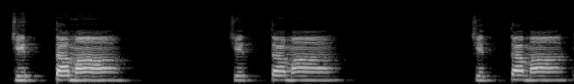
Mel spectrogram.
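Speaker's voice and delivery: चित्तमा with a doubled, held त्त; careful recitation. Shown as a demonstration. Teacher drilling the class on चित्तमा, slowly. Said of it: "इस प्रकार से बोलना है".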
